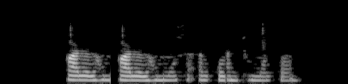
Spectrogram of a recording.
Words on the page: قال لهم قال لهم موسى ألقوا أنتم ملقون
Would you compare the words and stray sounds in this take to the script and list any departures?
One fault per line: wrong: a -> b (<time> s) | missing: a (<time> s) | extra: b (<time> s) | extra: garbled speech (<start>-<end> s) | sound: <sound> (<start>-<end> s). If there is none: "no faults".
no faults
